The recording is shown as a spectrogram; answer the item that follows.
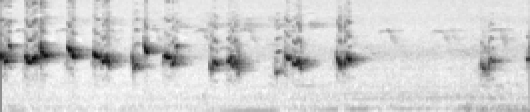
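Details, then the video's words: Sooty-headed bulbul female calling a male. Quick slurred chirps fall in pairs, about two a second, then the calls thin out to a pause. Two final chirps follow over faint low noise. "trucuk Betina memanggil jantan"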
